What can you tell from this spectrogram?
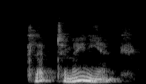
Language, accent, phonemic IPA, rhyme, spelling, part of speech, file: English, Southern England, /ˌklɛptəˈmeɪniæk/, -eɪniæk, kleptomaniac, noun, LL-Q1860 (eng)-kleptomaniac.wav
- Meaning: One who steals compulsively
